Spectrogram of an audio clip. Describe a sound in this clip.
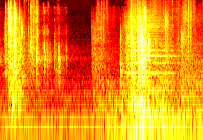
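A key turns in a door lock with a metallic click.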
